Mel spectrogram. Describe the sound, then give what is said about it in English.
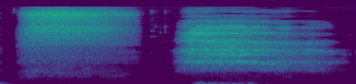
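A deep breath heard as two long, airy, hissing breath sounds of about two seconds each, separated by a short pause, loud and clear with no talk over them. “Shall we start by taking a breath, like a deep breath?”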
